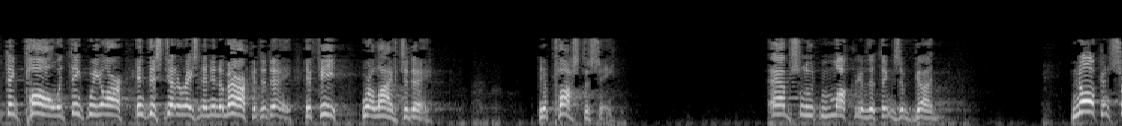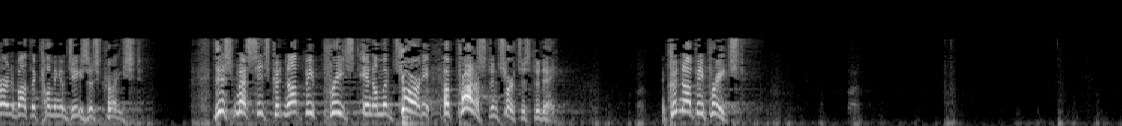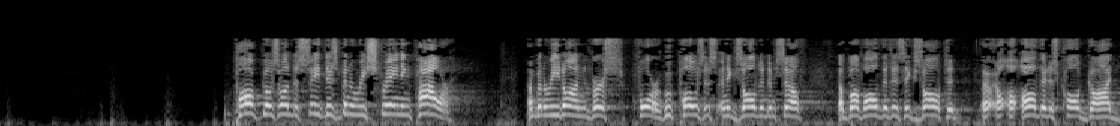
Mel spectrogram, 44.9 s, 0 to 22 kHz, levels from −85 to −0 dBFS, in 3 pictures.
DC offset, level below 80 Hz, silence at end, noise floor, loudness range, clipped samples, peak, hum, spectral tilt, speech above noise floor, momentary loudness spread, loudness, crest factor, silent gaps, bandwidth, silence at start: under 0.1%; -52 dBFS; 0 s; -75 dBFS; 9 LU; under 0.1%; 0 dBFS; none; -3 dB/octave; 56 dB; 11 LU; -20 LUFS; 22 dB; none; 7.4 kHz; 0.05 s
